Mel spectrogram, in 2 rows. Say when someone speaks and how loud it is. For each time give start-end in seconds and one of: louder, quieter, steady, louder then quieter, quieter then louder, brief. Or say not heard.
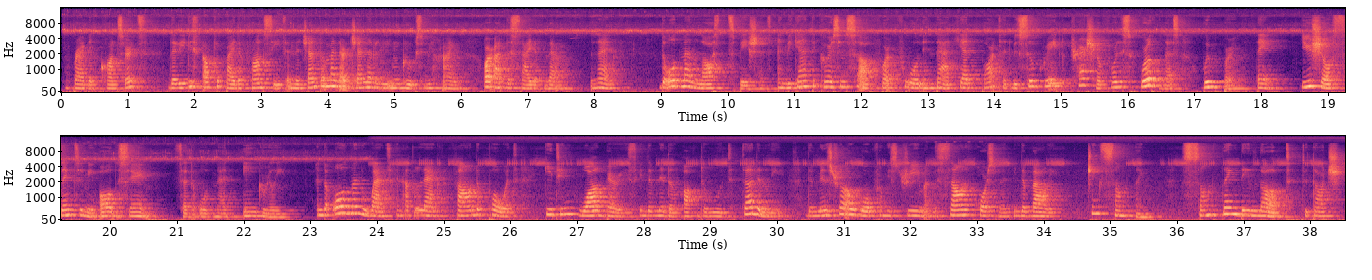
0.1-38.4 steady.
